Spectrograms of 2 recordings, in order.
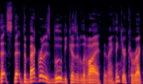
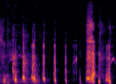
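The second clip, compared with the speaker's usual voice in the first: high burst of laughter. Real, not acted. Imp wrote lol joke.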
